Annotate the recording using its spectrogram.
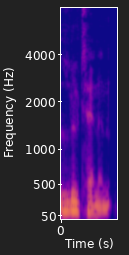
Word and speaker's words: Lieutenant: Then he stuck a person called Lieutenant John Payne. Now, I pronounce it the English way, the Americans will pronounce it Lieutenant.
